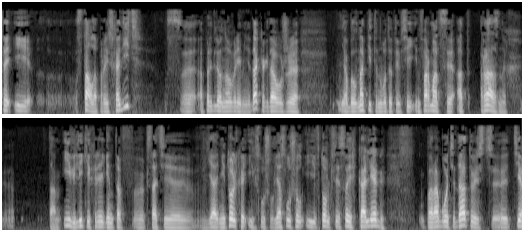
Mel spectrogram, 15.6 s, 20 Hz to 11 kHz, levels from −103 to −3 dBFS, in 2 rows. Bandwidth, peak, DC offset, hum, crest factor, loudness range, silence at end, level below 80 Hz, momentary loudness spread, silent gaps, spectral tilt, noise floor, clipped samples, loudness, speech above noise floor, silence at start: 8.8 kHz; -8 dBFS; under 0.1%; none; 20 dB; 4 LU; 0 s; -64 dBFS; 14 LU; none; -6 dB/octave; -55 dBFS; under 0.1%; -27 LUFS; 28 dB; 0 s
